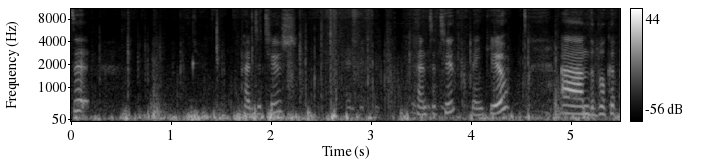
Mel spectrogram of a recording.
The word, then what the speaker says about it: Pentateuch: How do you pronounce it? Pentateuch? Pentateuch, thank you.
